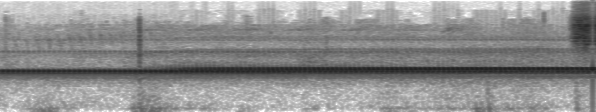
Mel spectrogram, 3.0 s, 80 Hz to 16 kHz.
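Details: About 30 toads mating in the water during a spring wilderness trip among lakes; a continuous, steady high trill from the chorus runs unbroken through the clip, over soft low thumps and splashing sounds.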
